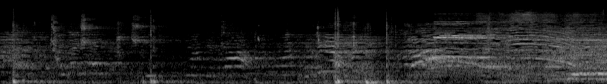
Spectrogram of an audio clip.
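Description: Volleyball being struck during a rally: a hit near the start, another about a second and a half later, then two hits in quick succession around the middle. From about four seconds in, shouts and cheering rise and stay loud as the point is won.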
